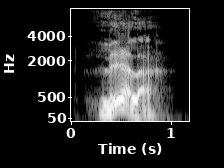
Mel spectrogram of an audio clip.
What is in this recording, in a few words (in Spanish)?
léala, Spanish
